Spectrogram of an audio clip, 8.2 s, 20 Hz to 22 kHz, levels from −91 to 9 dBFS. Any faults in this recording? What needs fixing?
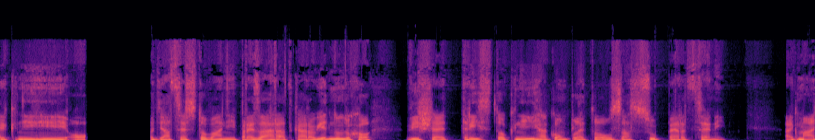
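From 0.84 to 1.51 s the speech breaks off and about 0.66 s of audio is lost to an audio dropout to silence. The gap holds silence with no room tone. On the waveform it shows as a flat line with abrupt edges, and on the spectrogram as a solid black vertical band across all frequencies. The likely cause is the input briefly disconnecting or muting while the recorder kept writing silence. Securing the connection and monitoring the input level so any loss is caught would prevent it.

Between 5.2 and 6.35 s a call bitrate drop makes the speech turn rough, watery or muffled for roughly 1.1 s at its worst before clearing. The sound points to the encoder being pushed from around 32 kbps down to about 13 kbps, coding more coarsely and discarding the upper band. On a spectrogram the high frequencies vanish above a sudden horizontal ceiling, with smeared, blocky texture below it, while the waveform envelope looks largely unchanged. 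Providing steadier network bandwidth, or a higher minimum bitrate for the encoder, would prevent it.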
